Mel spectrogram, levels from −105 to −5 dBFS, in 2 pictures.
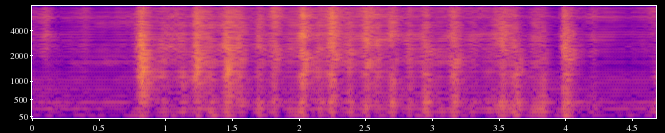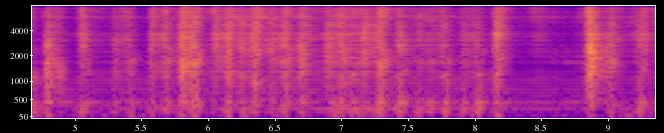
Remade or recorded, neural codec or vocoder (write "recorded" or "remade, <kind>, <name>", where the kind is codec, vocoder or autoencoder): remade, vocoder, HiFi-GAN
